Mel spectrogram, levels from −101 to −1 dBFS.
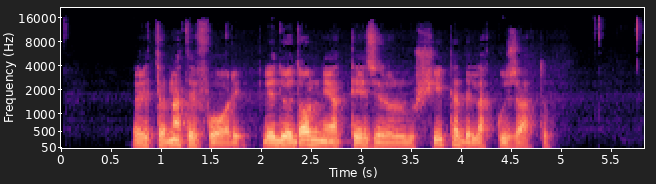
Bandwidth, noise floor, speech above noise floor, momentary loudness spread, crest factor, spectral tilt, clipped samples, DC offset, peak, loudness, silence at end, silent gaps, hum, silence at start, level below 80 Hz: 16 kHz; -78 dBFS; 59 dB; 10 LU; 18 dB; -6.5 dB/octave; under 0.1%; under 0.1%; -2 dBFS; -20 LUFS; 0.95 s; none; none; 0.7 s; -58 dBFS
